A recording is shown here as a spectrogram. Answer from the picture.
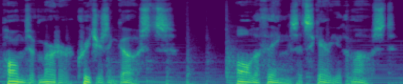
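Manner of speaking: slow, ominous host welcome; horror host. Acted. Podcast host welcomes to open mic.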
